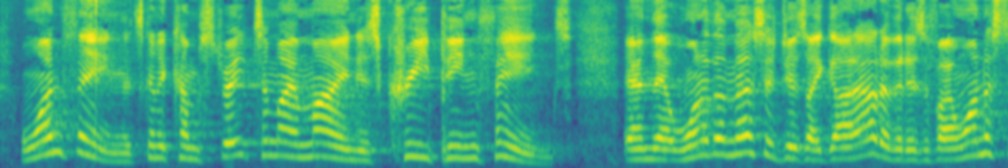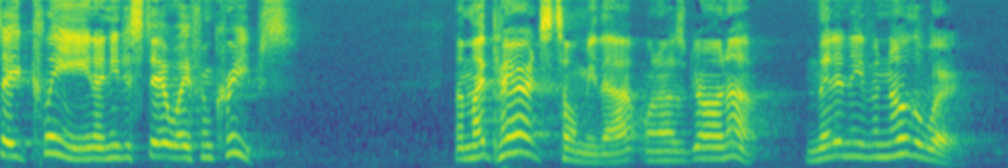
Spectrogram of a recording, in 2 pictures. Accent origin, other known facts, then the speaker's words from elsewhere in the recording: California, United States; also born or lived in Hawaii; I grew up in California where a lizard is a lizard. Get rid of them.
